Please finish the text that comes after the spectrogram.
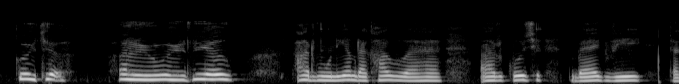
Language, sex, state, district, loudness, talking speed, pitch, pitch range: Hindi, female, Telangana, Karimnagar, -19 LUFS, 95 wpm, 195 Hz, 180-215 Hz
